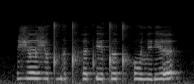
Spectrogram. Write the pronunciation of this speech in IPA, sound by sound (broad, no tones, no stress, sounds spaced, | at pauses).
ʒ ɛ ʒ ə t ɡ ə t h ɛ t ɾʲ ɛ t ə t h o lʲ ə ɾʲ ɛ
